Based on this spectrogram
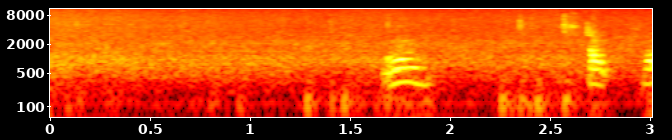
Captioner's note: spacebar clacking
